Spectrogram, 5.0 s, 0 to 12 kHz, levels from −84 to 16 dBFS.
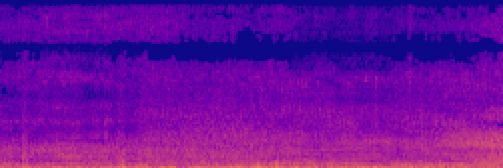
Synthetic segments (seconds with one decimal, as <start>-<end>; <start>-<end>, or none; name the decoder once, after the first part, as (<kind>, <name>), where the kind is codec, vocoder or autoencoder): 0.4-1.1 (codec, SNAC); 2.9-3.9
